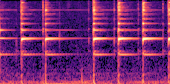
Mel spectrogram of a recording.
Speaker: A nice high pitched tone and the teeth are pointing downwards.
